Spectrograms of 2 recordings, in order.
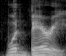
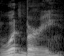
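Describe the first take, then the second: First: The ending sounds like the name Barry. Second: The ending does not sound like Barry. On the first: The speaker calls it right. "I think, is how you pronounce it" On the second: The speaker calls it wrong. "I always was pronouncing it Woodbury"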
